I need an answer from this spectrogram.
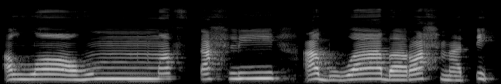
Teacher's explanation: میم مشدد کا غنہ ہوگا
